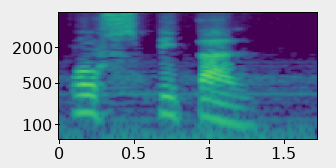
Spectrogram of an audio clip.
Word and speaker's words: hospital: y mano e ho the age here is silent so it's el hospital okay team one your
